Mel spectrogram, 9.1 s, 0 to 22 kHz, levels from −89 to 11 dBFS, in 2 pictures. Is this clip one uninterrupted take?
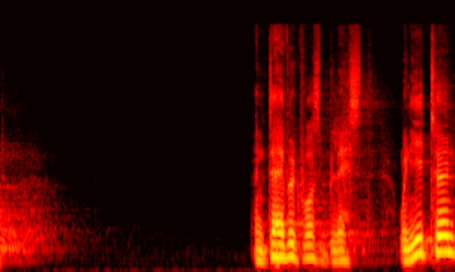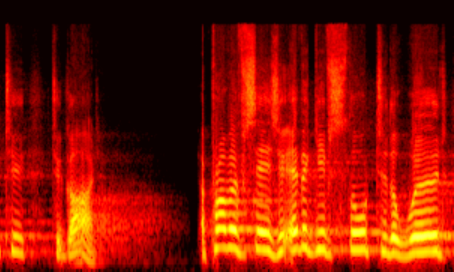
no; 1 cut; at 6.4 s

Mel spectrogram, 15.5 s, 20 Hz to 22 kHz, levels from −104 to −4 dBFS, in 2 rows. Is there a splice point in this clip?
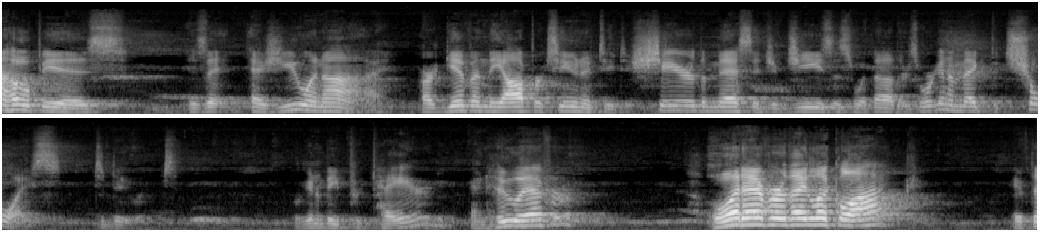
yes; 1 cut; at 11.2 s

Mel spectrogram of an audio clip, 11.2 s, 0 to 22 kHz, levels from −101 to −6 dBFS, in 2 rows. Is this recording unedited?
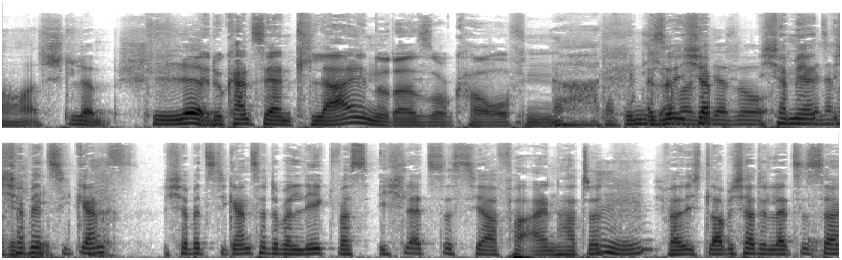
yes; 0 cuts

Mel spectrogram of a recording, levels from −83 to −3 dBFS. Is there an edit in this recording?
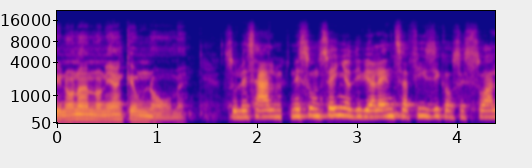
yes; 1 cut; at 2.2 s

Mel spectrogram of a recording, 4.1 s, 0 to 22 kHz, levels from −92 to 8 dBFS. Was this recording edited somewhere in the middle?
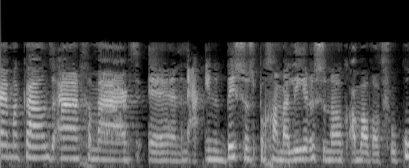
yes; 1 cut; at 1.8 s

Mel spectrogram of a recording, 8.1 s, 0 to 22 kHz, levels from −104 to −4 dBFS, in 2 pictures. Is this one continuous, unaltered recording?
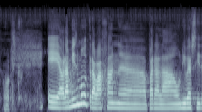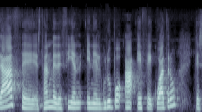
yes; 0 cuts

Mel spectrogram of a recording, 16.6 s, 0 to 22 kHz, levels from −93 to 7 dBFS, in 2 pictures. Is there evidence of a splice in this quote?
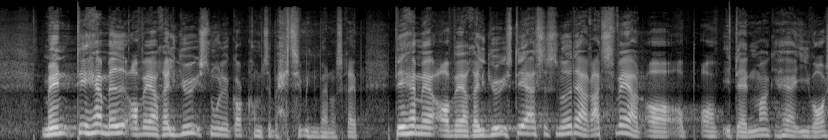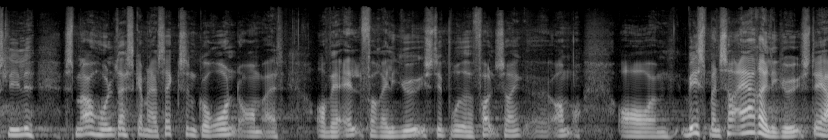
yes; 1 cut; at 7.2 s

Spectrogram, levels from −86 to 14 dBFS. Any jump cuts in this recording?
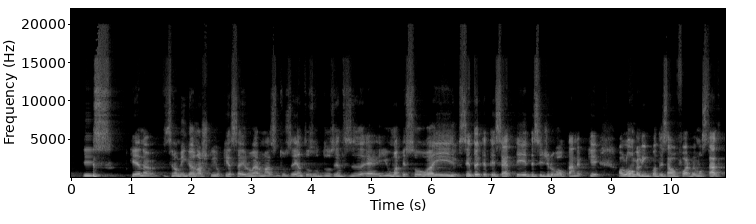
no; 0 cuts

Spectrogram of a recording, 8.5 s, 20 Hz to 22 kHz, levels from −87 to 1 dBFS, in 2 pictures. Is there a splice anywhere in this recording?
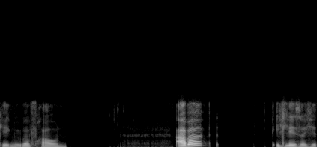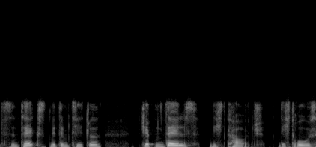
no; 0 cuts

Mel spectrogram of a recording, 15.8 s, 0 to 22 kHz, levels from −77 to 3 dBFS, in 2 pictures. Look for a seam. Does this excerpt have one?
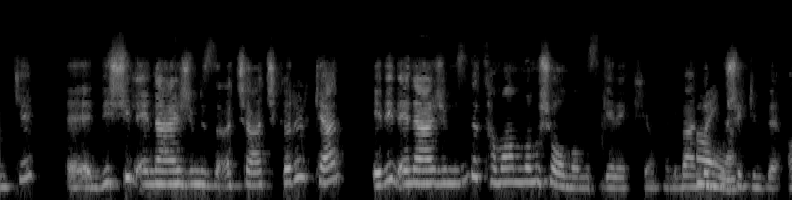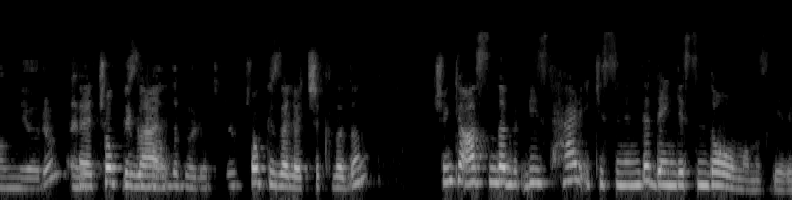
no; 0 cuts

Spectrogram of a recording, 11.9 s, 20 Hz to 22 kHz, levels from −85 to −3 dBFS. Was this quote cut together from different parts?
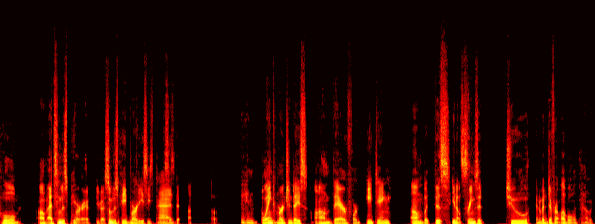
no; 0 cuts

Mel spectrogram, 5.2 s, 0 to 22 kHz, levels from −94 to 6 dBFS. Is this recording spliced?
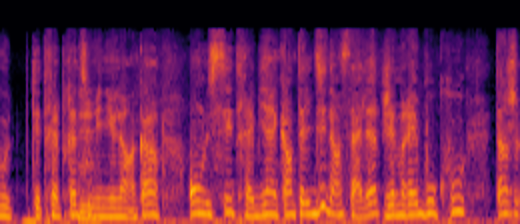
yes; 1 cut; at 3.8 s

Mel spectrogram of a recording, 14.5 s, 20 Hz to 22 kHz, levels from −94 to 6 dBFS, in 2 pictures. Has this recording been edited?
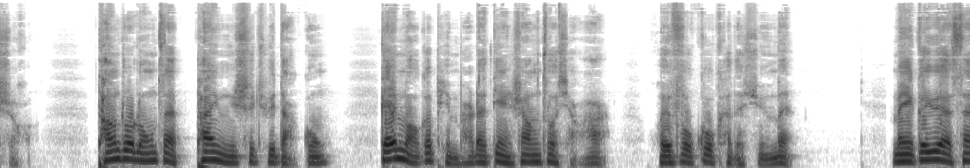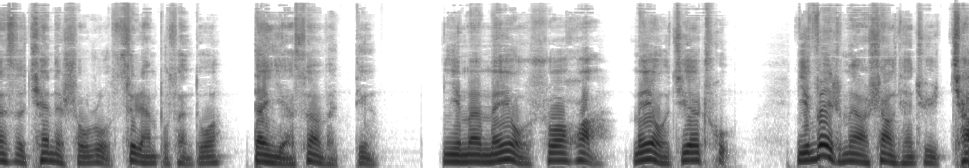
yes; 1 cut; at 10.4 s

